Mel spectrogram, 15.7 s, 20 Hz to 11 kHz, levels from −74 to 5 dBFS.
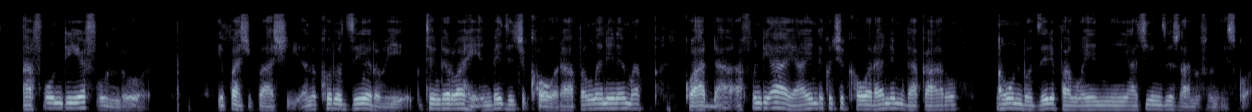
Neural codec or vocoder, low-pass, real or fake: codec, 16 kHz, 4.8 kbps, FACodec; 7.2 kHz; fake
